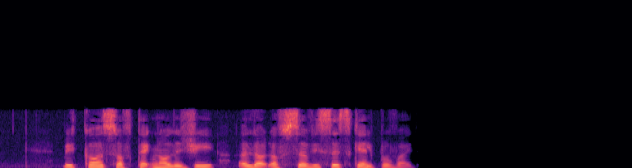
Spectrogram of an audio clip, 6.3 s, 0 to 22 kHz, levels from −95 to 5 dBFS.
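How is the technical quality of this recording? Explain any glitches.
One glitch stands out. At 3.67 s, compressed frames are skipped: a handful of damaged or missing frames drop about a tenth of a second of speech, so the audio jumps ahead at that point. The fade-out from 4.2 s is smooth.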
